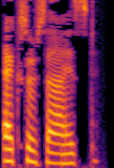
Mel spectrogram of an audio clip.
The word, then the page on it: exercised: British English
